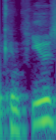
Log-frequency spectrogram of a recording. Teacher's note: confuse ends with the final syllable stress, fuse, where disorient doesn't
